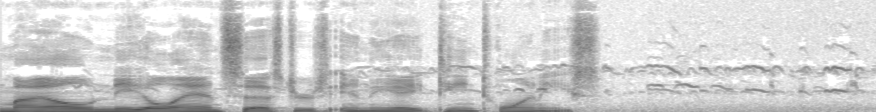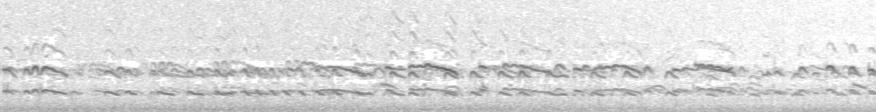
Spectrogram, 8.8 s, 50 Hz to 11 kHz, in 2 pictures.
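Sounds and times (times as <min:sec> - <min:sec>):
speech: 0:00.0 - 0:03.2
golden plover flock calling in warbling whistles: 0:00.9 - 0:08.7.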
